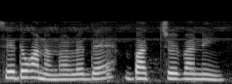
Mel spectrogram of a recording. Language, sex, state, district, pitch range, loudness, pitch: Chakma, female, Tripura, Dhalai, 240-290 Hz, -16 LUFS, 260 Hz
